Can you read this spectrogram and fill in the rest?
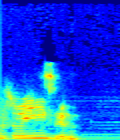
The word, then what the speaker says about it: Zwingli: É, Urico Zinglo. – Ah, Zwingli.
